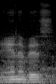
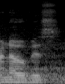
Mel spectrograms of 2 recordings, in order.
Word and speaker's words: Innovis: We need your SageStream, Clarity, and Innovis or Innovis. It can be pronounced either way.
